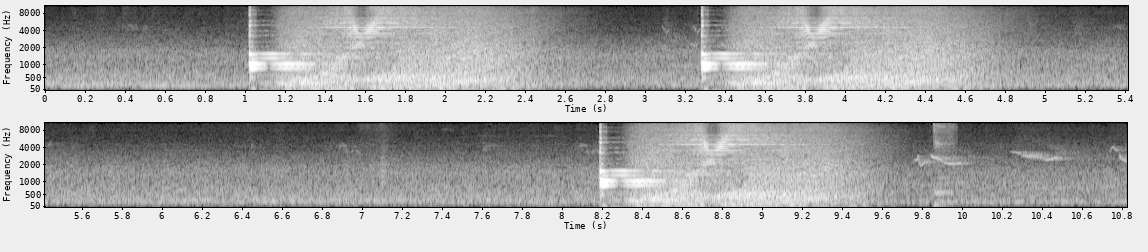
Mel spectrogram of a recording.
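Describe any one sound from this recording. A sparkling game chime sounds.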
